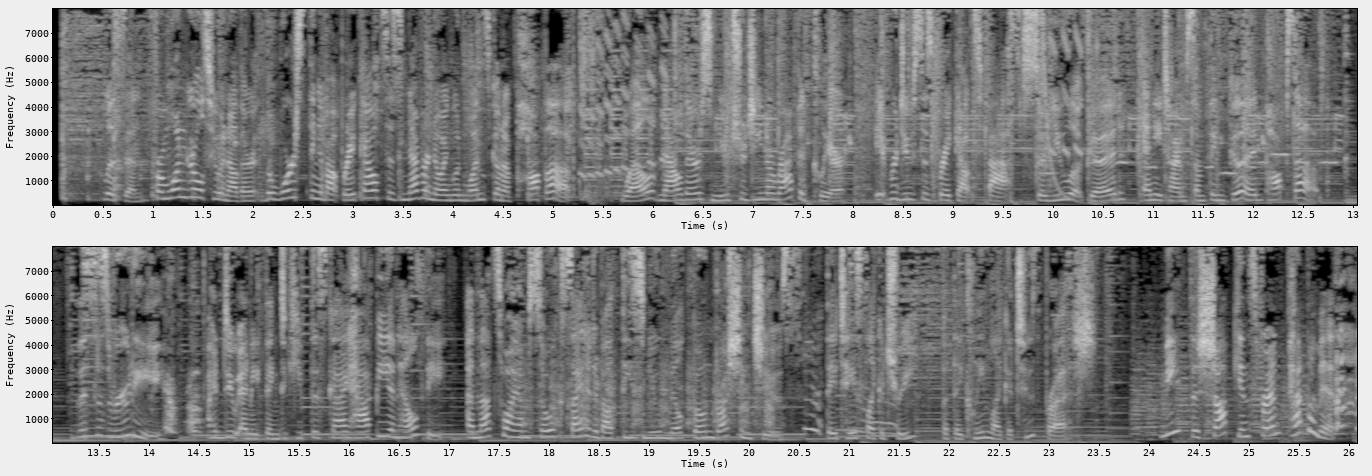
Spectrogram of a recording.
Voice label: English American commercial; Englisch (US); Vereinigte Staaten; My sound: Girl Next Door with a PhD!; Los Angeles voice ac

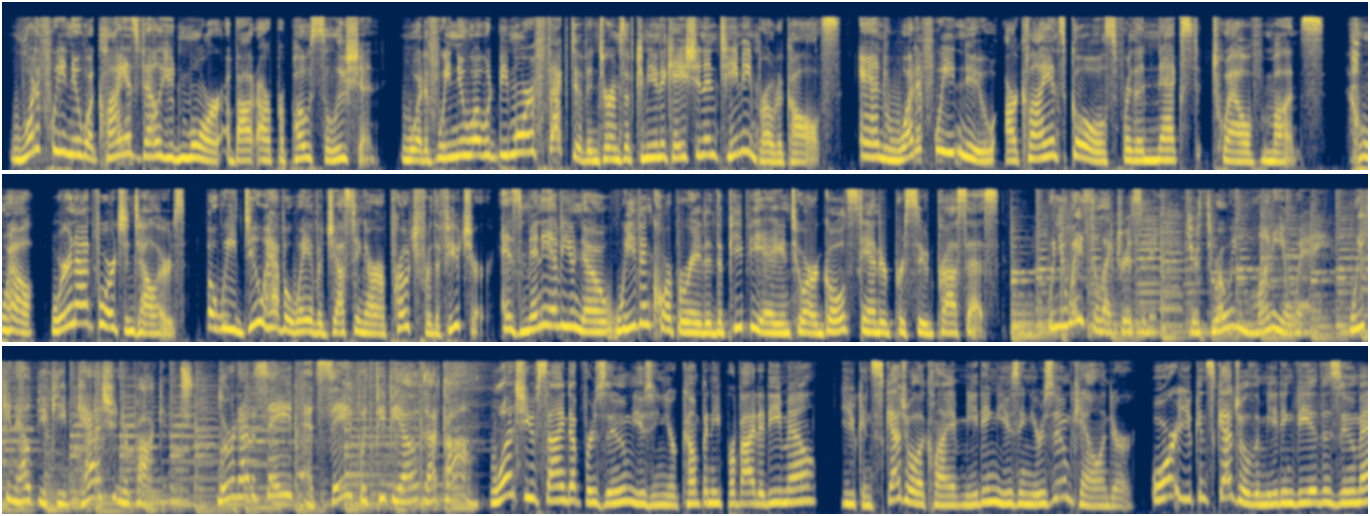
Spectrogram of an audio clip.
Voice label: english american corporate videos

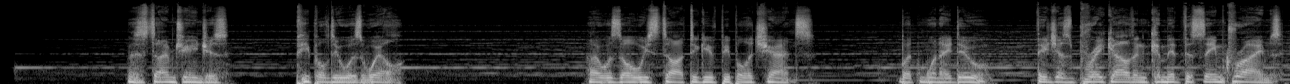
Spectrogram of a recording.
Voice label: english movie trailers

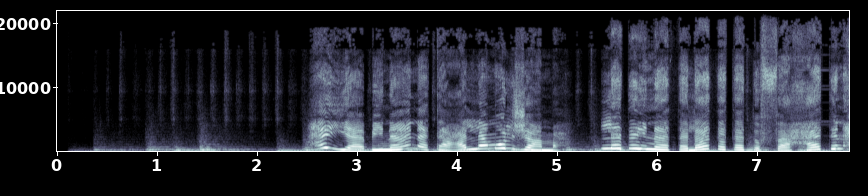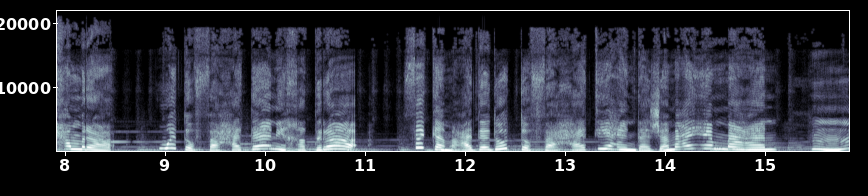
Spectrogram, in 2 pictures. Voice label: Arabic e-learning

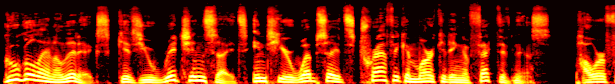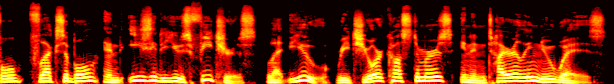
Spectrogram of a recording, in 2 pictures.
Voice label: english american promos

